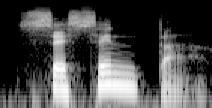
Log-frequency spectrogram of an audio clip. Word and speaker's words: sesenta: But the word for 60 doesn't have any bent sounds. All the vowels are short and crisp, and the stressed syllable sounds like cent. Sesenta.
